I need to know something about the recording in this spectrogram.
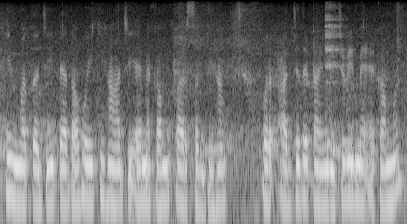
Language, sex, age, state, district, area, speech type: Punjabi, female, 45-60, Punjab, Gurdaspur, urban, spontaneous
